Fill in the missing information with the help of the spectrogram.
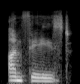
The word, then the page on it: unfazed: Indian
